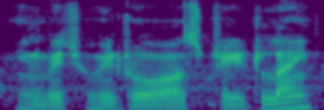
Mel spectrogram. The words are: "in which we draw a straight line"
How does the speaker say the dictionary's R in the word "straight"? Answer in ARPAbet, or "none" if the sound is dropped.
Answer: R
